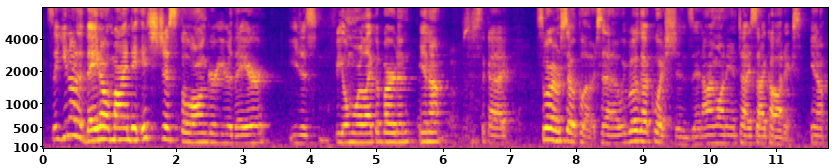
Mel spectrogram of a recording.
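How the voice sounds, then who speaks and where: A woman in her twenties with a raspy voice, performing a self-deprecating stand-up set with lots of fillers and halting restarts. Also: medium pitch. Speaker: stand-up comedian. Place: comedy club stage. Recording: echoey room heard from a distance.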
